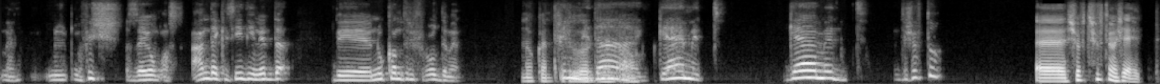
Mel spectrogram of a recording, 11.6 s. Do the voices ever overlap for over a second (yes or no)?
no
